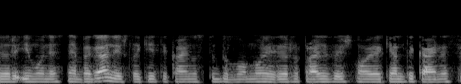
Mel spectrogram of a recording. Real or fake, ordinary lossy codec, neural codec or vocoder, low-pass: fake; AAC, 16 kbps; vocoder, 22.05 kHz, 80 mel bands, Vocos; 7.2 kHz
